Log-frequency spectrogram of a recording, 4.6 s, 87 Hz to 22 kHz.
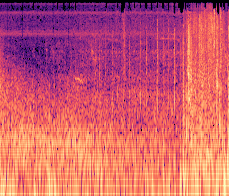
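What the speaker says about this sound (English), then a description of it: "artillery cover being provided by Bongman" Artillery fire in a 16v16 close-quarters video game battle, a dense continuous barrage of blasts and gunfire with a sharp louder volley near the end, no voices over it.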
